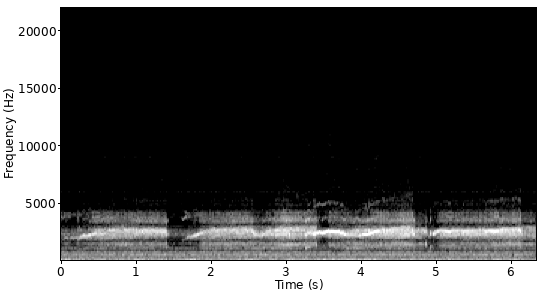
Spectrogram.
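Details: Peregrine falcon young at a nest in Gdynia, Poland, filmed by a live webcam at 4:21 am, dated 5-11-16, being fed breakfast: long, drawn-out, high squealing wails that rise at the start, broken by short pauses.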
